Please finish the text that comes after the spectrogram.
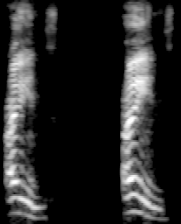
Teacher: عین جو ہے وہ حلق کے اندر سے ادا ہو رہا ہے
